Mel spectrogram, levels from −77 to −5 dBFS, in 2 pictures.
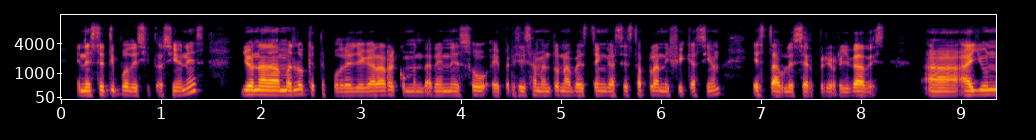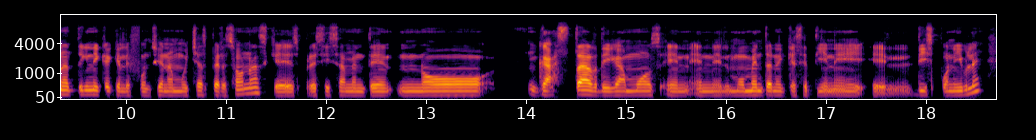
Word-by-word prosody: en 120 Hz, -, +1 dB
este 125 Hz, +2 st, +4 dB
tipo 130 Hz, -, -1 dB
de 120 Hz, -, +1 dB
situaciones. 180 Hz, -, -2 dB, 0.3 s
Yo 135 Hz, -, +7 dB
nada 130 Hz, -1 st, +8 dB
más 130 Hz, 0 st, +4 dB
lo 145 Hz, 0 st, +1 dB
que -, -, -5 dB
te -, -, -15 dB
podría 110 Hz, 0 st, -2 dB
llegar 115 Hz, +1 st, +2 dB
a 125 Hz, -, +5 dB
recomendar 115 Hz, -4 st, -3 dB
en 115 Hz, 0 st, -2 dB
eso, 120 Hz, +2 st, -1 dB
eh, -, -, 0 dB
precisamente 120 Hz, -1 st, -3 dB
una 120 Hz, -2 st, -1 dB
vez 115 Hz, 0 st, -2 dB
tengas 120 Hz, -2 st, -1 dB
esta -, -, -3 dB
planificación, 120 Hz, -2 st, -3 dB, 0.3 s
establecer -, -, +2 dB
prioridades. 110 Hz, +2 st, +2 dB, 0.3 s
Ha 115 Hz, -1 st, +3 dB
hay 125 Hz, +2 st, +7 dB
una 135 Hz, -1 st, +1 dB
técnica 130 Hz, -1 st, -1 dB
que 115 Hz, -, -4 dB
le 110 Hz, -1 st, -6 dB
funciona 115 Hz, +1 st, -5 dB
a -, -, -4 dB
muchas 125 Hz, +2 st, -4 dB
personas, 165 Hz, +5 st, -2 dB
que -, -, 0 dB
es -, -, -5 dB
precisamente 115 Hz, 0 st, -4 dB
no 115 Hz, +1 st, +1 dB, 0.5 s
gastar, 135 Hz, -3 st, +5 dB
digamos, 115 Hz, +1 st, -2 dB
en 110 Hz, 0 st, -3 dB
en 110 Hz, 0 st, -4 dB
el 120 Hz, -, -6 dB
momento 120 Hz, +1 st, -1 dB
en 120 Hz, -, -5 dB
el 120 Hz, -, -5 dB
que -, -, -4 dB
se -, -, -6 dB
tiene -, -, -4 dB
el -, -, -5 dB
disponible, 120 Hz, -, -2 dB
120 Hz, 170 wpm, -25 LUFS, 115-125 Hz, 0.5 s, nada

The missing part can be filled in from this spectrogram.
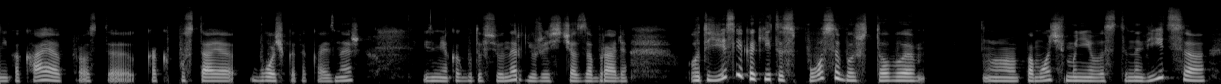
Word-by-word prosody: никакая, 170 Hz, +3 st, +1 dB
просто -, -, -5 dB
как -, -, -7 dB
пустая 165 Hz, -1 st, +1 dB
бочка 170 Hz, -2 st, 0 dB
такая, 155 Hz, -1 st, -8 dB
знаешь, 175 Hz, +5 st, -2 dB, 0.6 s
из 165 Hz, -, -4 dB
меня 160 Hz, -2 st, -1 dB
как 170 Hz, -2 st, -6 dB
будто 165 Hz, -1 st, -7 dB
всю 165 Hz, -1 st, -2 dB
энергию 185 Hz, -2 st, 0 dB
уже 160 Hz, +1 st, -4 dB
сейчас 155 Hz, 0 st, +2 dB
забрали. 155 Hz, 0 st, 0 dB, 0.6 s
Вот 190 Hz, +2 st, +1 dB
есть 210 Hz, -, +2 dB
ли 435 Hz, -, +9 dB
какие-то 240 Hz, -, +4 dB
способы, 220 Hz, -, +2 dB
чтобы, 175 Hz, -1 st, +2 dB, 0.6 s
а, 160 Hz, -1 st, 0 dB
помочь 175 Hz, +6 st, +1 dB
мне 170 Hz, -2 st, +1 dB
восстановиться 175 Hz, -, 0 dB
170 Hz, 130 wpm, -28 LUFS, 160-190 Hz, 0.6 s, ли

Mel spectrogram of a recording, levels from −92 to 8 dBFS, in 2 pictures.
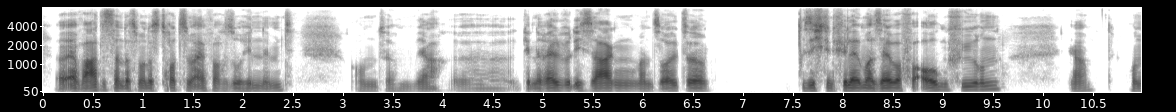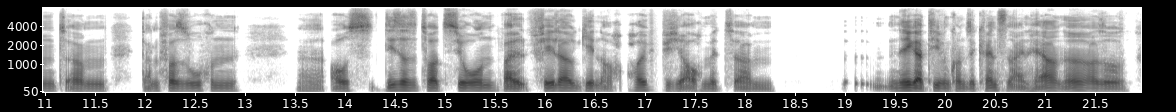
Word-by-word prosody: e -, -, -1 dB
erwartest -, -, +4 dB
dann, -, -, 0 dB
dass -, -, -1 dB
man -, -, -1 dB
das -, -, 0 dB
trotzdem -, -, -2 dB
einfach 75 Hz, -, -3 dB
so 75 Hz, +1 st, -4 dB
hinnimmt. 80 Hz, +3 st, -8 dB, 0.5 s
Und, 75 Hz, -2 st, -15 dB
ähm, 70 Hz, -1 st, -16 dB
ja, 75 Hz, -2 st, -7 dB, 0.2 s
äh, 70 Hz, -1 st, -19 dB
generell 85 Hz, +3 st, +1 dB
würde 90 Hz, -, -2 dB
ich 80 Hz, -2 st, -3 dB
sagen, 85 Hz, 0 st, +3 dB
man 75 Hz, -1 st, -6 dB
sollte 85 Hz, +1 st, +1 dB, 0.9 s
sich 85 Hz, +1 st, +3 dB
den -, -, -3 dB
Fehler 90 Hz, -1 st, +5 dB
immer 85 Hz, -2 st, +3 dB
selber 85 Hz, +3 st, +6 dB
vor -, -, -3 dB
Augen 100 Hz, +1 st, +4 dB
führen, 110 Hz, +4 st, -3 dB, 0.7 s
ja, 75 Hz, +2 st, -5 dB, 0.4 s
und, 80 Hz, -1 st, -7 dB
ähm, 75 Hz, -1 st, -4 dB, 0.4 s
dann 75 Hz, +4 st, -9 dB
versuchen, 80 Hz, 0 st, -3 dB, 0.6 s
äh, 75 Hz, -5 st, -14 dB
aus 75 Hz, +1 st, 0 dB
dieser 95 Hz, +1 st, +2 dB
Situation 85 Hz, 0 st, +1 dB
weil 75 Hz, +1 st, +3 dB
Fehler 85 Hz, -1 st, +2 dB
gehen 85 Hz, +2 st, -3 dB
auch -, -, -10 dB
häufig 95 Hz, +1 st, -3 dB
auch -, -, -2 dB
mit, 75 Hz, -1 st, -8 dB
ähm, 65 Hz, -1 st, -6 dB, 1.0 s
negativen 85 Hz, -, +4 dB
Konsequenzen 75 Hz, -2 st, -3 dB
einher, 90 Hz, -, 0 dB
ne? 85 Hz, +5 st, -1 dB
Also, 70 Hz, -3 st, -2 dB
80 Hz, 135 wpm, -24 LUFS, 75-85 Hz, 1.0 s, selber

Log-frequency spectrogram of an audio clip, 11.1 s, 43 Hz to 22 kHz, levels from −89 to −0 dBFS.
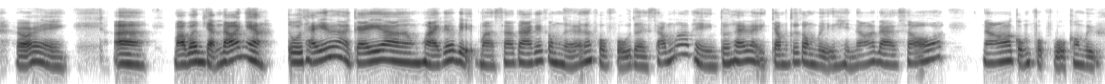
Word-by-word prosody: Rõ 170 Hz, -1 st, +5 dB
ràng. 185 Hz, -9 st, -1 dB, 0.5 s
À, 195 Hz, -2 st, +5 dB, 0.3 s
mà 190 Hz, +1 st, +6 dB
bên 230 Hz, +2 st, +4 dB
cạnh 215 Hz, -, +2 dB
đó 270 Hz, +7 st, +6 dB
nha, 235 Hz, -8 st, +3 dB
tui 225 Hz, 0 st, +1 dB
thấy 250 Hz, +2 st, +3 dB
á 335 Hz, +2 st, +2 dB
là 260 Hz, -, 0 dB
cái, 220 Hz, +3 st, +4 dB
a, 245 Hz, -4 st, +4 dB
ngoài 185 Hz, -4 st, +3 dB
cái 255 Hz, +2 st, +2 dB
việc 230 Hz, -, -1 dB
mà, 185 Hz, -3 st, -3 dB
sao 210 Hz, +4 st, -5 dB
ta, 215 Hz, -1 st, +1 dB
cái 245 Hz, +2 st, -2 dB
công 235 Hz, -4 st, -2 dB
nghệ 175 Hz, -1 st, -4 dB
nó 245 Hz, -, +1 dB
phục 180 Hz, -1 st, -6 dB
vụ 165 Hz, -, -3 dB
đời 175 Hz, -2 st, -4 dB
sống 220 Hz, +6 st, -4 dB
á 395 Hz, -, -4 dB
thì 235 Hz, -, -2 dB, 0.2 s
tui 210 Hz, -, -3 dB
thấy 235 Hz, 0 st, +1 dB
là 250 Hz, -, -1 dB
trong 190 Hz, -1 st, -3 dB
cái 225 Hz, -, -6 dB
công 215 Hz, -4 st, -2 dB
việc 165 Hz, -2 st, -5 dB
thì 180 Hz, -, -7 dB
nó 190 Hz, +7 st, -7 dB
đa 195 Hz, -4 st, -2 dB
số 215 Hz, +7 st, -2 dB
á 315 Hz, -, -4 dB, 0.4 s
nó 220 Hz, +4 st, 0 dB
cũng 195 Hz, +3 st, -3 dB
phục 180 Hz, -4 st, -9 dB
vụ 165 Hz, +1 st, -3 dB
công 200 Hz, -2 st, -6 dB
việc 165 Hz, -2 st, -7 dB
215 Hz, 260 wpm, -27 LUFS, 185-235 Hz, 0.5 s, mà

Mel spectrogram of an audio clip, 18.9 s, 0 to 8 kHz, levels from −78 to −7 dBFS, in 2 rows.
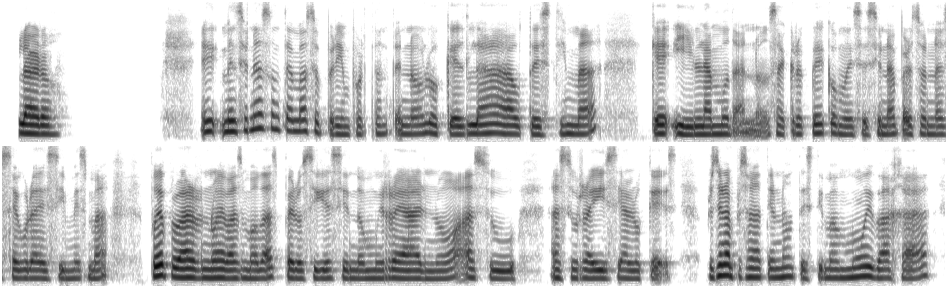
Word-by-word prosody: Claro. 180 Hz, -3 st, +5 dB, 1.4 s
Eh, 230 Hz, -1 st, +2 dB
mencionas 250 Hz, +7 st, +2 dB
un 280 Hz, -2 st, -2 dB
tema 235 Hz, -2 st, -1 dB
superimportante, 180 Hz, -2 st, -5 dB
¿no? 180 Hz, +1 st, -2 dB
Lo 195 Hz, -2 st, -1 dB
que 170 Hz, -, +1 dB
es 170 Hz, +1 st, -1 dB
la 190 Hz, 0 st, +2 dB
autoestima 175 Hz, -, -2 dB, 0.5 s
que 185 Hz, -, +3 dB
y 175 Hz, -2 st, +3 dB
la 170 Hz, 0 st, +3 dB
moda, 175 Hz, 0 st, -2 dB
¿no? -, -, -7 dB
O -, -, -9 dB
sea, 175 Hz, -2 st, -4 dB
creo 175 Hz, 0 st, -5 dB
que 190 Hz, +1 st, 0 dB
como 185 Hz, -4 st, -2 dB
dices, 165 Hz, 0 st, -4 dB
si -, -, -3 dB
una 175 Hz, +1 st, -1 dB
persona 175 Hz, -2 st, -3 dB
es 170 Hz, -, -4 dB
segura 175 Hz, -1 st, -1 dB
de 170 Hz, -1 st, -1 dB
sí 165 Hz, +1 st, -3 dB
misma, 170 Hz, +1 st, -4 dB, 0.4 s
puede 225 Hz, +1 st, +9 dB
probar 190 Hz, -4 st, +5 dB
nuevas 180 Hz, -1 st, +3 dB
modas, 175 Hz, +3 st, -1 dB
pero 175 Hz, -3 st, 0 dB
sigue 170 Hz, +1 st, -1 dB
siendo 170 Hz, -1 st, -2 dB
muy 170 Hz, 0 st, -1 dB
real, 170 Hz, -2 st, +1 dB
¿no? 165 Hz, +3 st, -3 dB
A 185 Hz, -, -1 dB
su 165 Hz, -3 st, -1 dB, 0.3 s
a 180 Hz, -, -1 dB
su 180 Hz, +2 st, -2 dB
raíz 170 Hz, -1 st, 0 dB
y -, -, -2 dB
a -, -, -2 dB
lo 165 Hz, -1 st, -3 dB
que -, -, -3 dB
es, -, -, -10 dB, 0.3 s
pero 190 Hz, -3 st, -3 dB
si 225 Hz, -, +6 dB
una 230 Hz, 0 st, +8 dB
persona 195 Hz, -1 st, -1 dB
tiene 185 Hz, -1 st, -2 dB
una 200 Hz, -, +1 dB
autoestima 180 Hz, -2 st, -4 dB
muy 195 Hz, +4 st, +3 dB
baja, 180 Hz, +3 st, -3 dB
180 Hz, 190 wpm, -22 LUFS, 170-195 Hz, 1.4 s, puede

